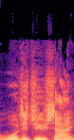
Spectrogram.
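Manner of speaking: high, play-acted shout, calling out. Retelling asking a whispering fishing mate to repeat himself: retelling own shout. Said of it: "I'd shout at him".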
